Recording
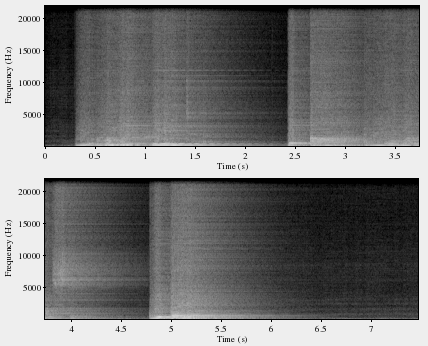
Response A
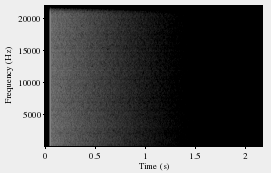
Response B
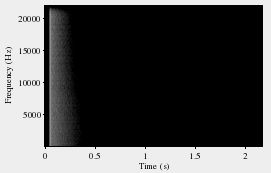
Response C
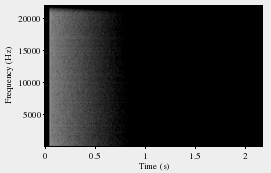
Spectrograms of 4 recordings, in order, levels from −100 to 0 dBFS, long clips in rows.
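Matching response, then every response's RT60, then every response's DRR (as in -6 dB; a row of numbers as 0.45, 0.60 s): A; 1.8, 0.40, 0.90 s; -2.0, 6.5, -4.5 dB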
